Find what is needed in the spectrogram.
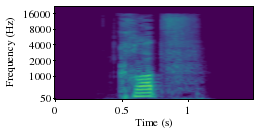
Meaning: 1. crop, craw (part of a bird's throat) 2. goitre (enlargement of the neck)
- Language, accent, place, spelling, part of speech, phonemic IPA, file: German, Germany, Berlin, Kropf, noun, /krɔpf/, De-Kropf.ogg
